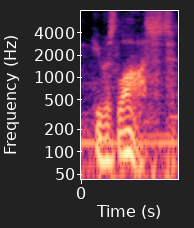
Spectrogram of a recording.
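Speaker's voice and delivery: whispered scripture, lost and found. Real, not acted. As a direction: breathe the ending out. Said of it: "scripture climax whispered".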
